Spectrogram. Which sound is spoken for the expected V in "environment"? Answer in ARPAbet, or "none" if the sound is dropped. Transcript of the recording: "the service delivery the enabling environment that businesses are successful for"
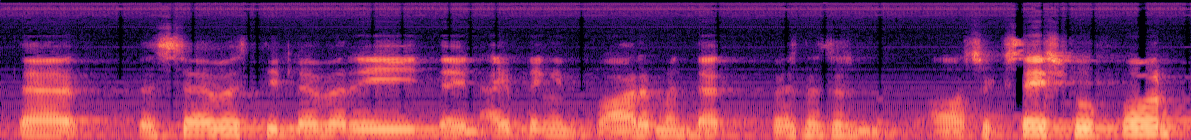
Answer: V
